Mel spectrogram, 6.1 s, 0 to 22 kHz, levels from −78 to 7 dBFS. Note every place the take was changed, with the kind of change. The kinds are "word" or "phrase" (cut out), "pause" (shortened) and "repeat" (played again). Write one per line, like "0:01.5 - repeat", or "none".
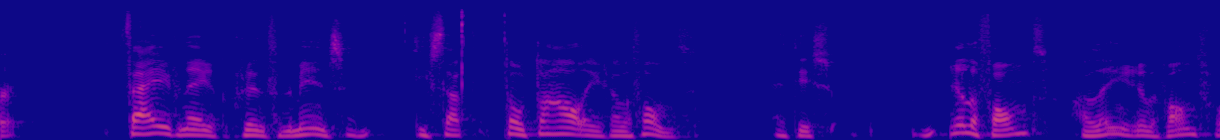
0:01.9 - pause
0:04.7 - word

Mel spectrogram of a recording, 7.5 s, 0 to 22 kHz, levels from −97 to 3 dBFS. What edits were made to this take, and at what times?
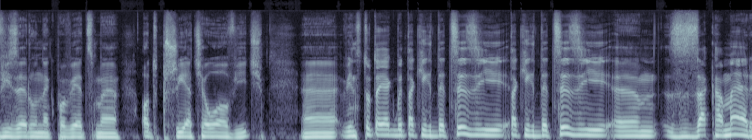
0:05.1 - repeat

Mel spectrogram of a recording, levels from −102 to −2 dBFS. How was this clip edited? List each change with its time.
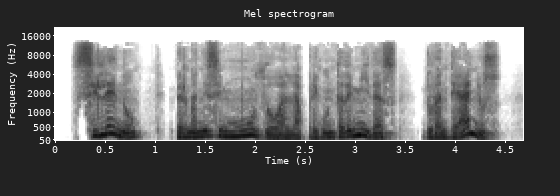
none

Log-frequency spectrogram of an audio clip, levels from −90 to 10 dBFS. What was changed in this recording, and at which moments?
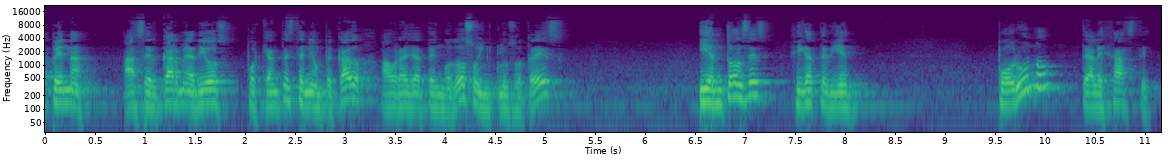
0:01.9 - pause

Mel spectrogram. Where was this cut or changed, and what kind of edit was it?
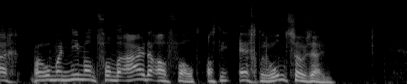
none

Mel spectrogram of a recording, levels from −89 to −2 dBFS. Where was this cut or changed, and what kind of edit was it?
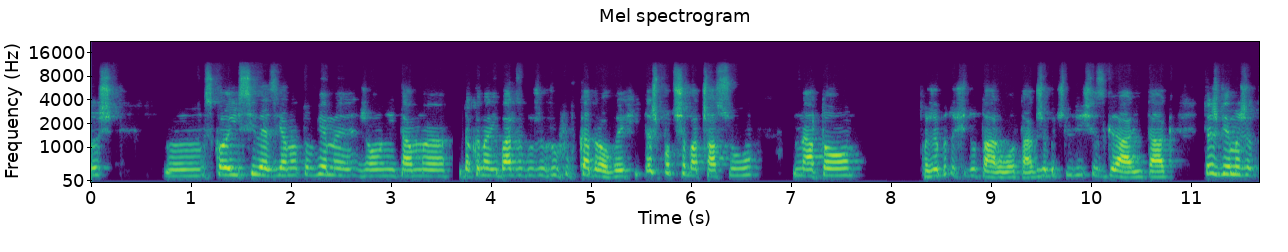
0:03.6 - pause
0:09.5 - word

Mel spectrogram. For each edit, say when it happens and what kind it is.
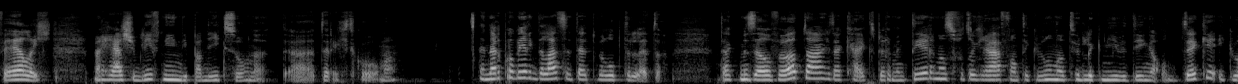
none

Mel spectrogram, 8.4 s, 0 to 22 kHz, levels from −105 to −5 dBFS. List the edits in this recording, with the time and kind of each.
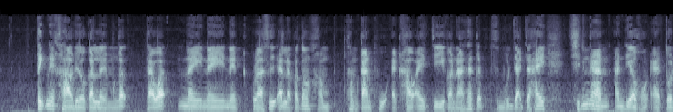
none

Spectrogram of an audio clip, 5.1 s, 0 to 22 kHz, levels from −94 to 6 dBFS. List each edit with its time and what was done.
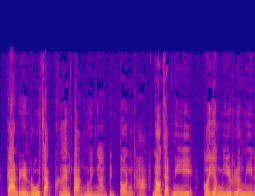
0:03.0 - pause

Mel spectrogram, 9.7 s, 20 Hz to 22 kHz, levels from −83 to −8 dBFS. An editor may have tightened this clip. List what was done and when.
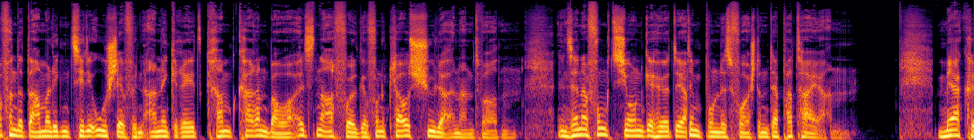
0:06.9 - word

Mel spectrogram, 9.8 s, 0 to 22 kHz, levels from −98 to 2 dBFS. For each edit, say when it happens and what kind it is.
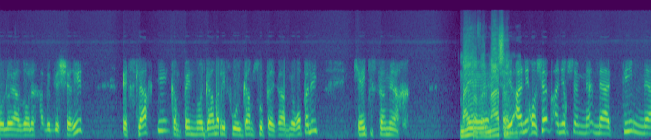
0:02.5 - word
0:03.1 - word
0:04.3 - word
0:07.1 - word
0:07.5 - word
0:07.9 - word
0:08.5 - word

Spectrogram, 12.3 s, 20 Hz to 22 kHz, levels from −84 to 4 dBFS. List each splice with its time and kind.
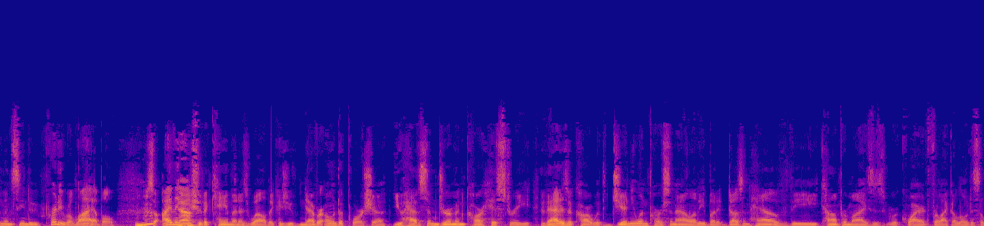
0:02.5 - phrase
0:04.9 - pause
0:06.7 - pause

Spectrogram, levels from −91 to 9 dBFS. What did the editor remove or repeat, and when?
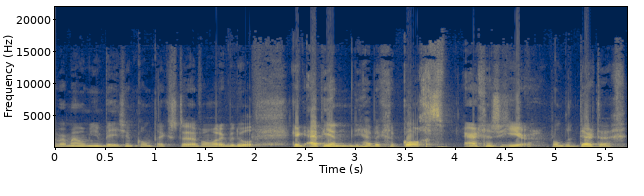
0:01.4 - phrase

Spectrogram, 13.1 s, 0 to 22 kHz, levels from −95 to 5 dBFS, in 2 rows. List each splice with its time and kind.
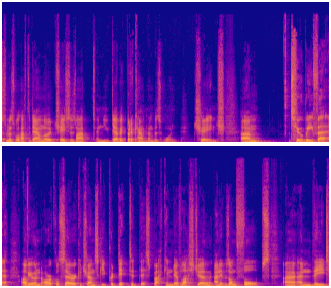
0:01.5 - word
0:01.9 - word
0:02.5 - word
0:07.1 - word
0:10.0 - word
0:10.8 - word

